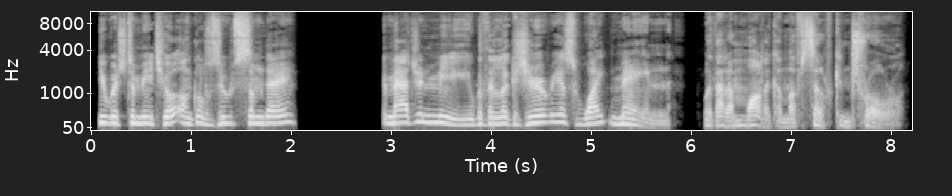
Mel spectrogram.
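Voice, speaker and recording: God of the dead, male, game character, imperious, very deep, husky, dry studio sound. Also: fairly bright tone, no echo, full character voice. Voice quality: deep, haughty, clipped and contemptuous. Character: imperious male god of the underworld, cold and disdainful. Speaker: underworld ruler scolding his son.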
